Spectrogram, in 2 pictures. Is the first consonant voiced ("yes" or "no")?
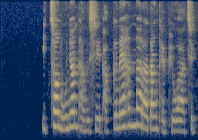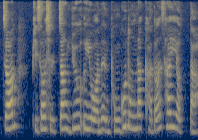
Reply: no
